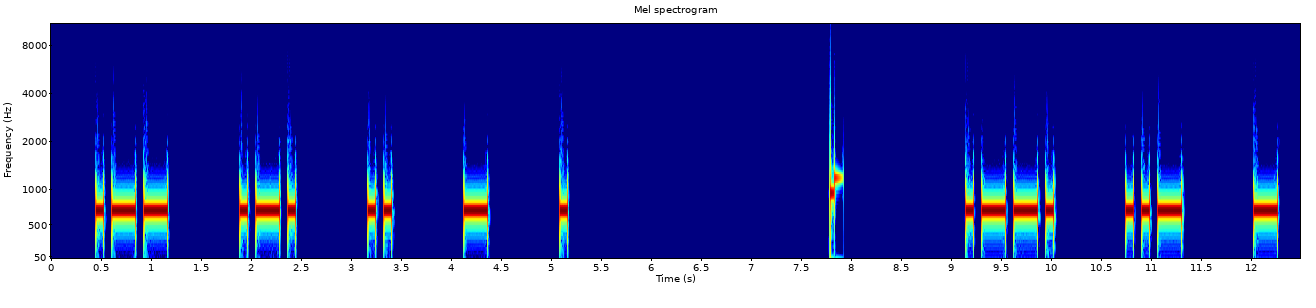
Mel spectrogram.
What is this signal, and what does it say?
Morse code, heard as a keyed tone, about 15 wpm, spaced as for 9 wpm, 700 Hz. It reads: WRITE PUT
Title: 3x Character Spacing - Top 200 Words - 15wpm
